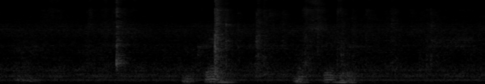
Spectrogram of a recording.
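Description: Quiet handling of a cardboard deck box and trading cards on a playmat, with one sharp click. A man's voice makes two brief murmured sounds in the middle.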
